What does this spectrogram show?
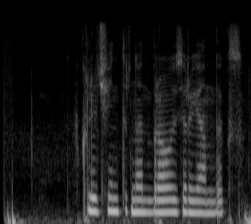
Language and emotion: Russian, neutral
